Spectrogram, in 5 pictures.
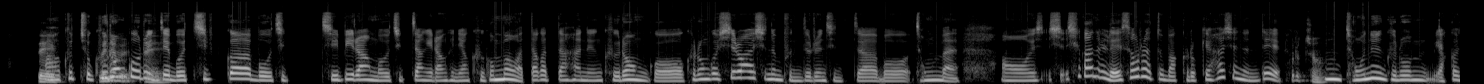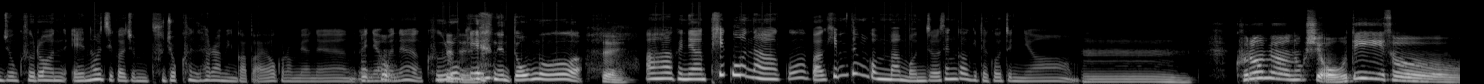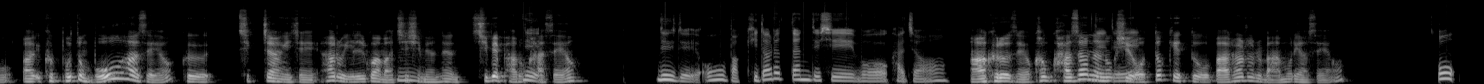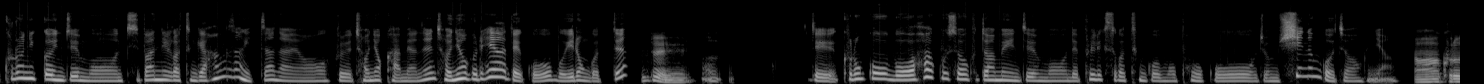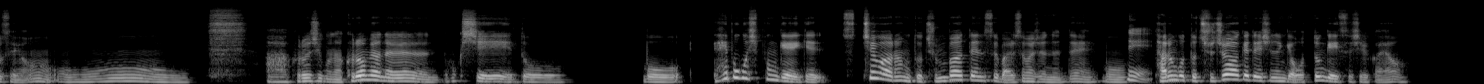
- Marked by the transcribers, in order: distorted speech; other background noise; laughing while speaking: "그러기에는"; tapping
- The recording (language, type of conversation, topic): Korean, advice, 여가 시간 없이 매일 바쁘게만 지내는 상황을 어떻게 느끼시나요?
